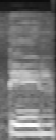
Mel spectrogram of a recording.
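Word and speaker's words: tail: टेल पढ़ेंगे।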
